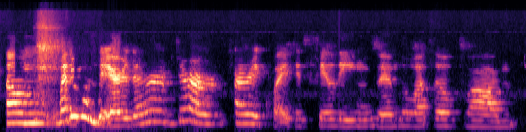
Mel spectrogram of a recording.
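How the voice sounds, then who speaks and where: A woman chats casually about books in a fairly high voice. Her manner is wry and informal, and the audio is slightly dull and lo-fi. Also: a little slow, crowd noise. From Romania. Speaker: book discussion host. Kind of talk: casual book chat.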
